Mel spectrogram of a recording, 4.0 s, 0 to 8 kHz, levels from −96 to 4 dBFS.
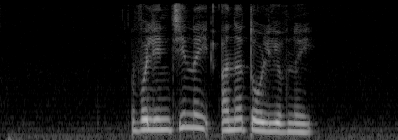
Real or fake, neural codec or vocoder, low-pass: real; none; 7.2 kHz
